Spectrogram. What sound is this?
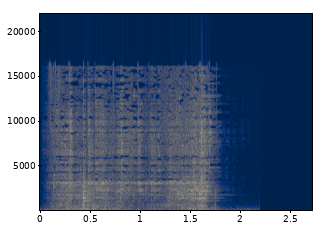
the language of representation surrounding field recording obscures the creative and constructive elements of the process. to record is, in many ways, to make; to think the process of field recording as a one-to-one, direct correspondence between image and reality does not help us understand the real nor the image.
Crate Digging. this field recording was made by dragging the metal cover of a drainage ditch over the hole it covered. the tascam dr100 mkii built-in microphone was 6 inches away from the metal and held at a right angle to the surface. i moved the microphone slowly as i dragged the metal cover. the microphone was set to record in the 'unidirectional' mode. it was then mixed lightly in Logic Pro X.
